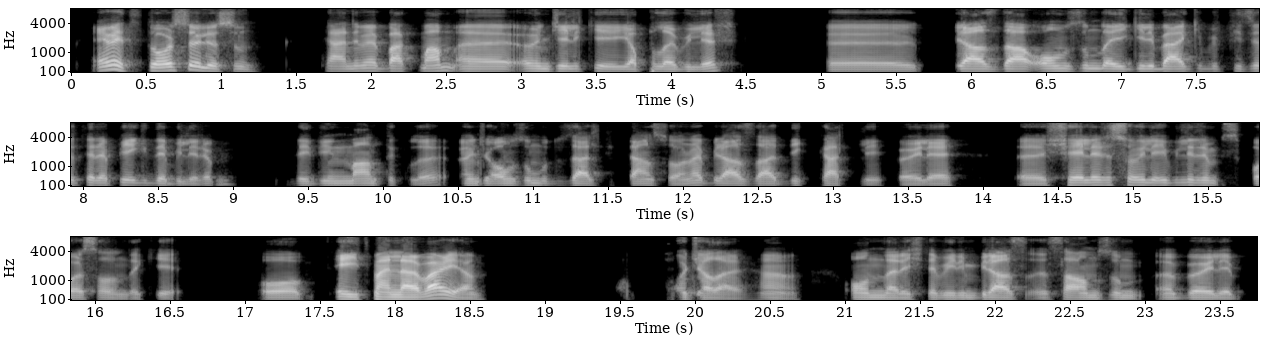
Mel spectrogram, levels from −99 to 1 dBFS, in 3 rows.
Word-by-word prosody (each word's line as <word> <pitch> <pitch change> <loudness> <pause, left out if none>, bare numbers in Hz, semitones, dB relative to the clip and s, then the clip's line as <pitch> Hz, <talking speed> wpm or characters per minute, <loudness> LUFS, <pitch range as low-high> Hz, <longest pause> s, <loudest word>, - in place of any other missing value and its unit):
Evet, - - +5
doğru 145 +2 +6
söylüyorsun. 110 -9 0 0.5
Kendime 115 +2 0
bakmam, 125 +4 +2
eee, 110 -1 +1
öncelik, 115 0 -2
eee, 110 -3 0
yapılabilir. 105 -1 -2 0.6
Eee, 95 0 -3 0.3
biraz 110 -3 +5
daha 110 -1 +5
omzumla 120 0 -1
ilgili 115 +1 -1
belki 110 +1 +2
bir - - -14
fizyoterapiye 115 +1 -4
gidebilirim. 100 - -7 0.4
Dediğin 100 +1 -6
mantıklı. 100 0 -5
Önce 100 0 -6
omzumu 100 0 -6
düzelttikten 95 0 -4
sonra 95 +4 -6
biraz 100 -2 -2
daha 95 -1 -3
dikkatli, 85 -1 -6
böyle, 90 +2 -1 0.4
eee, 90 0 -2
şeyleri 115 0 +1
söyleyebilirim 115 -1 -3
spor 95 -1 -5
salondaki. 90 -4 -7 0.6
O 95 0 -1 0.2
eğitmenler 105 -2 +9
var - - +9
ya 85 +1 +3 1.2
hocalar, 80 +1 -2
hı, 90 -1 -6 0.3
onlara, 95 -2 0
işte: 95 +2 -5
"Benim 95 -1 -4
biraz, 95 -2 +4
ııı, 90 - -11
sağ 95 +1 0
omzum, 95 -2 -7
ııı, 95 -1 -7
böyle, 95 -2 0
100 Hz, 120 wpm, -25 LUFS, 95-115 Hz, 1.2 s, eğitmenler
